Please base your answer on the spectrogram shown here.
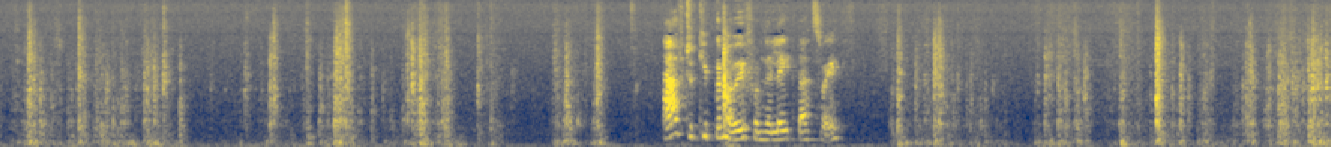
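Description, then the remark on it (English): A short burst of rummaging through a cupboard while picking out moisturizers, with bottles and items clattering and shuffling for about two seconds, between stretches of a person talking. “I'm just picking my moisturizers, right?”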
